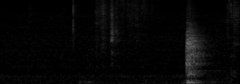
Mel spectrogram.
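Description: A deck of tarot cards being handled and shuffled by hand, with soft low thumps and a sharper tap near the end, after a quiet first second.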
